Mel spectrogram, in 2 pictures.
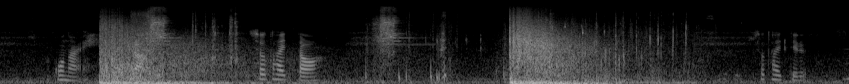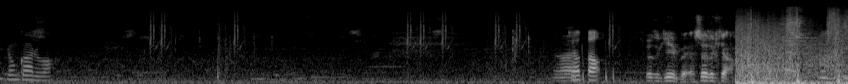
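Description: A sniper rifle fires loud, booming shots.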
